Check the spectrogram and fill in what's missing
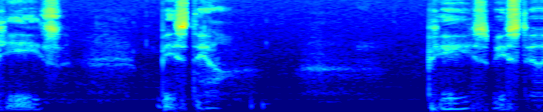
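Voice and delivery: soft whispered calm; whispered self-talk. Shown as a demonstration. Self-talk to calm your own mind, whisper. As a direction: whisper it to yourself. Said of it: "that self-talk".

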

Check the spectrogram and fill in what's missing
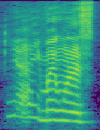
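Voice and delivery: normal talking voice

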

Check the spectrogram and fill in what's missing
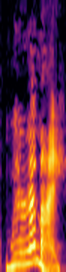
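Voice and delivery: high, bewildered question; high-pitched worried wondering; lost little rabbit. A narrator's reading.

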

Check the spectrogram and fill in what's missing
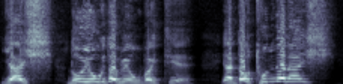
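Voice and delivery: loud, high-pitched angry demand; angry confrontation. Shown as a demonstration. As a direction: blow up at the passenger. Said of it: "본인이 화를 내고 막".

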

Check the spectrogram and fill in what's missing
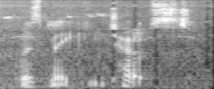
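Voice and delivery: hushed whisper. A narrator's reading. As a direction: drop to a secret whisper. Suspense in the story.

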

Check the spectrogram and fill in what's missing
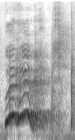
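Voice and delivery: high whooping cheer; excited cheer. Real, not acted. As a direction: whoop to pump up the class. Instructor cheers mid-workout.

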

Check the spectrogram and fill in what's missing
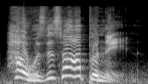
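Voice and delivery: high, loud, bewildered cry; agitated high-pitched exclamation; sudden outburst. A narrator's reading. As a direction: burst out in disbelief. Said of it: "Starflight burst out".

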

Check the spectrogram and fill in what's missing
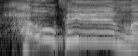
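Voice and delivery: high-pitched cry for help; urgent high plea; desperate yell. Real, not acted. Yells at the screen.

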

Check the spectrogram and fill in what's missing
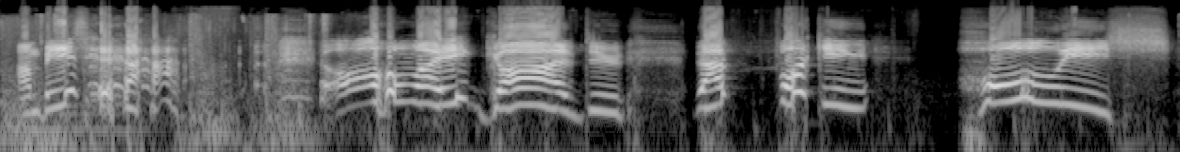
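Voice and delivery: hyped screaming with laughter; excited yelling. Real, not acted. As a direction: yell it out, totally pumped. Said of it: "'cause I yelled so hard".

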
